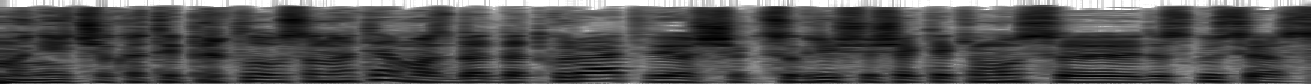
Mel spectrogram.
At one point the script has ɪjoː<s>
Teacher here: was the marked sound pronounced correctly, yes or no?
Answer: yes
